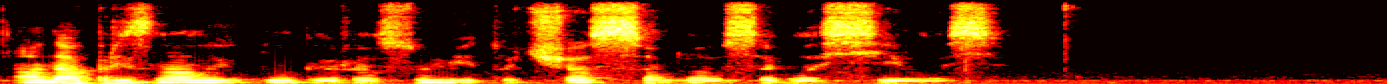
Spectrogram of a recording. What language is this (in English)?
Russian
